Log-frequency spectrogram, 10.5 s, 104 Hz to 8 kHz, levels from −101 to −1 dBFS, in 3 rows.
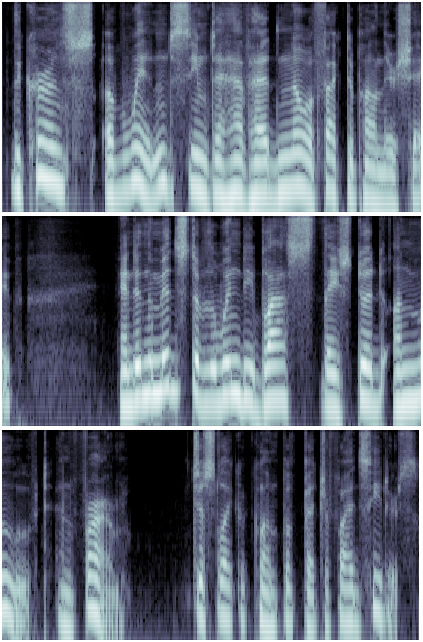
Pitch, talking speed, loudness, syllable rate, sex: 160 Hz, 190 wpm, -19 LUFS, 5.0 syllables/s, male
